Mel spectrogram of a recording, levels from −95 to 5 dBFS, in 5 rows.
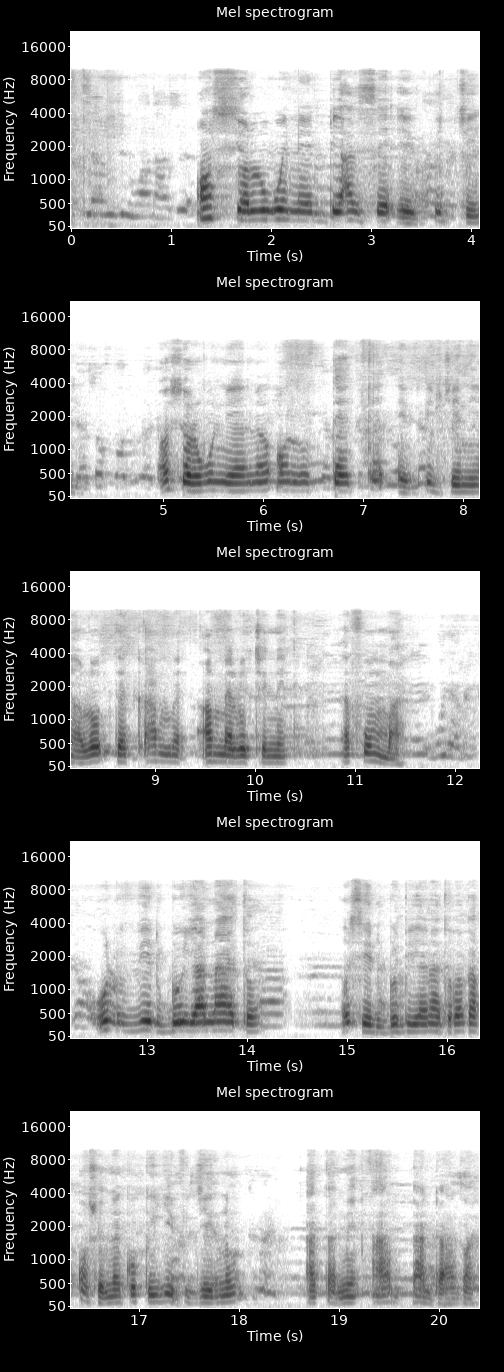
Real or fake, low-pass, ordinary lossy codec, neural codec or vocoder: fake; 9.9 kHz; AAC, 64 kbps; codec, 16 kHz in and 24 kHz out, 2.2 kbps, FireRedTTS-2 codec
